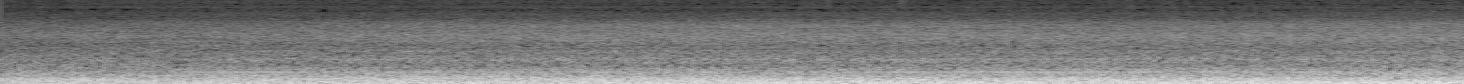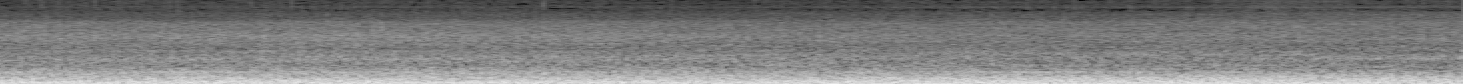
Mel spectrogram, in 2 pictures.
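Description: Touchless car wash dryer blowers blasting air over the car, heard from inside the cabin: a loud, steady rushing drone, deepest in the low end, that builds over the first several seconds and then holds.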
